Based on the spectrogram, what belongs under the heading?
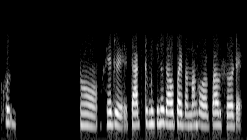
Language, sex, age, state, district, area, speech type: Assamese, female, 18-30, Assam, Lakhimpur, rural, conversation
